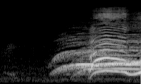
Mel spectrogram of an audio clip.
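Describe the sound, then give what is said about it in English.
A few voices let out a rising, sustained cheer, imitating the roar of a crowd; it swells in after a brief quiet start and stays loud until the end. “Crowd noise.”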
